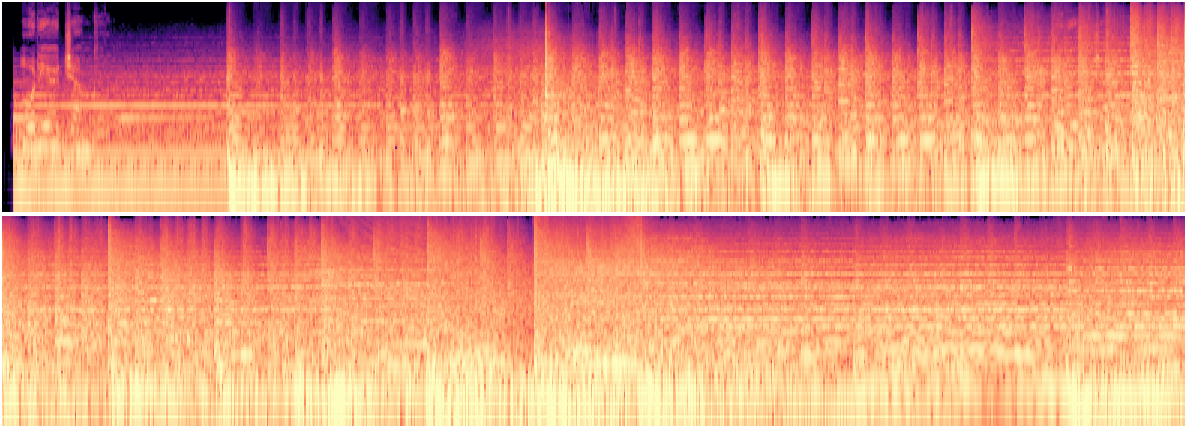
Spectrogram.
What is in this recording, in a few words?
modern action commercial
